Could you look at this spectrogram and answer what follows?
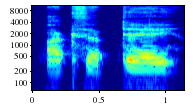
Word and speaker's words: accepter: So words that end in a, now the r is always silent in verbs like admirer, accepter. When a verb ends in er, the r is always silent and the e makes the a sound.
